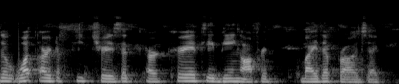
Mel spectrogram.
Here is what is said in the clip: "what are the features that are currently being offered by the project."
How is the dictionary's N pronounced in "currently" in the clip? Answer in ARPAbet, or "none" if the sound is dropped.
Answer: none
